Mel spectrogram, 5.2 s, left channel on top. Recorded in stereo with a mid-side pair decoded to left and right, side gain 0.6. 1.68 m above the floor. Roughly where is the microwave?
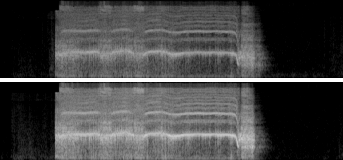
I don't hear a microwave.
